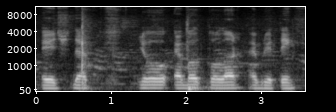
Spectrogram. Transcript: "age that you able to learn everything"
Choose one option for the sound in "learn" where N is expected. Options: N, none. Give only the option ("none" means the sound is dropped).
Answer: none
